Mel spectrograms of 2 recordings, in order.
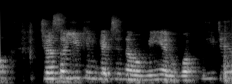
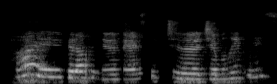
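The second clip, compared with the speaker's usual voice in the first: pleasant, polite, soft and friendly phone voice; 4 semitones higher, 7 dB quieter than usual. Role-playing a business phone call, asking for someone, in a friendly voice. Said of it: "so use a friendly voice".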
